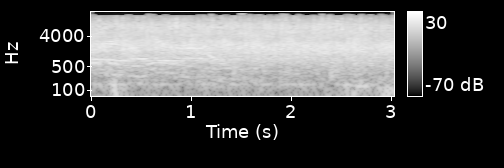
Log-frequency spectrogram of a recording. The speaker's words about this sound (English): Clap your hands to the Lord if you believe it.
